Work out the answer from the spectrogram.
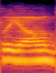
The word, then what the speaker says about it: Leone: The movie starts off with Frank Leone looking at photos and. Now, do you like Leone or Leone?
